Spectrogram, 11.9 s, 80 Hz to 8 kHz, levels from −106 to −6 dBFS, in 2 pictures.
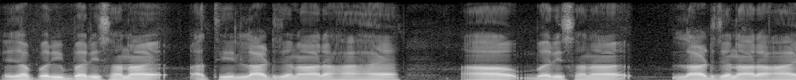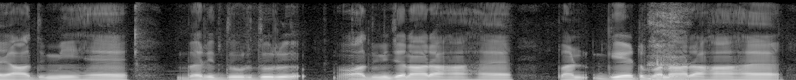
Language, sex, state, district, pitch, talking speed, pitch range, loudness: Hindi, male, Bihar, Jahanabad, 125 Hz, 140 wpm, 120-125 Hz, -23 LUFS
